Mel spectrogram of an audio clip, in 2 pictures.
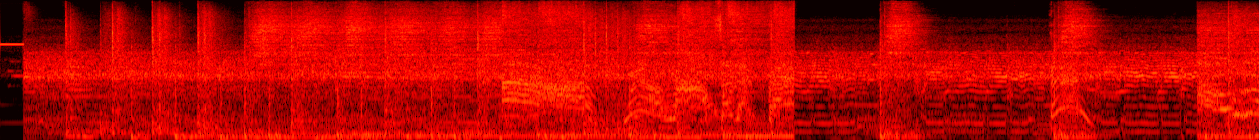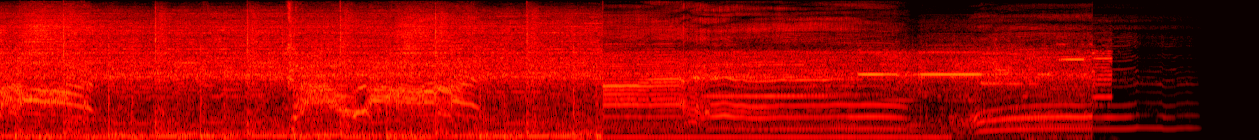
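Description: A song plays loud and distorted, with raw screamed vocals over driving guitars and drums before the track breaks down into feedback and fades out at the end.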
